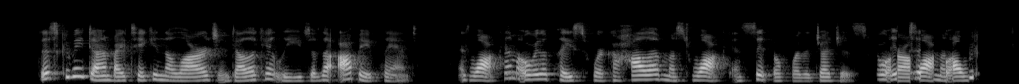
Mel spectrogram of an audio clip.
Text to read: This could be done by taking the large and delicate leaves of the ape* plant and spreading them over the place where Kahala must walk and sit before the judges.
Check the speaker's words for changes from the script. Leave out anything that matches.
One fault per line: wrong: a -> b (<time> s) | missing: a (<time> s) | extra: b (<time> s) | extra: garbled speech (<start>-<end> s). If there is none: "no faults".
wrong: spreading -> walk (4.7 s)
extra: garbled speech (8.8-9.8 s)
